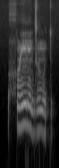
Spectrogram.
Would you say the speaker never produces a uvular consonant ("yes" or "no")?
no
